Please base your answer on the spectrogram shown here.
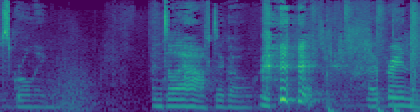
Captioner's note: laughing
